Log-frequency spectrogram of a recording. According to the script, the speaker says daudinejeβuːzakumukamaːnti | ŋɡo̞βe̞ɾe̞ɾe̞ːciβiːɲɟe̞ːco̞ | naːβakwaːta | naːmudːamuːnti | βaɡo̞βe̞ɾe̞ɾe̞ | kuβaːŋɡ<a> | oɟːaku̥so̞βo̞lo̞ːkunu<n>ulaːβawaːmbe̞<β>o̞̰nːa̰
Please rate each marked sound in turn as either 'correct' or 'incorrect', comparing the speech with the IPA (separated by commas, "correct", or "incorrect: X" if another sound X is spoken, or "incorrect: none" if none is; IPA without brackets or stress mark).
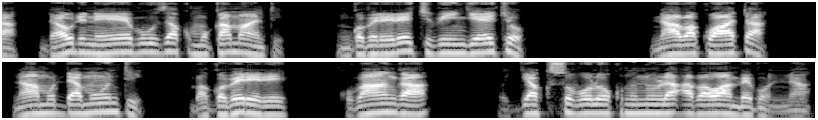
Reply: correct, correct, correct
